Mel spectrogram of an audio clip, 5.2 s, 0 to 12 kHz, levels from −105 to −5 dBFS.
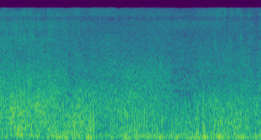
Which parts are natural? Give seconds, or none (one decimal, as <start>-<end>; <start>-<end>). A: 1.2-4.3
